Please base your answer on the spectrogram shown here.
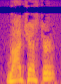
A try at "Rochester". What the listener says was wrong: Rochester. You don't pronounce the S in it. It's Rochester.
